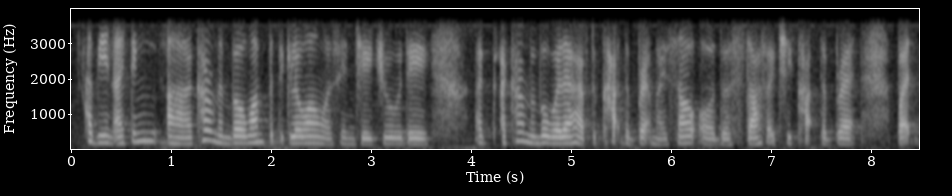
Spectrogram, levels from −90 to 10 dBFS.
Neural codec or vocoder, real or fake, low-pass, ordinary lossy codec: none; real; 3.6 kHz; none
